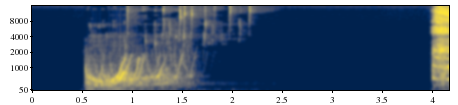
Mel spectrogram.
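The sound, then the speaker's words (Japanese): A burst of wet, bubbling gurgles as the bubbles of a fart rise through water from the crotch, a quick run of squelchy pops lasting about a second, then a faint drip and a short sputter of bubbles after a pause. “ポコポコって、泡が上がってくるから。”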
